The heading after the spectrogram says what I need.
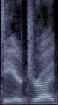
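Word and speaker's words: Deirdre: did say my name they never said it right I'm called deardra um uh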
